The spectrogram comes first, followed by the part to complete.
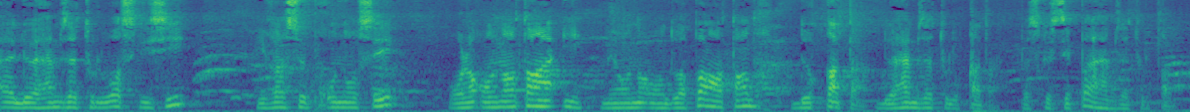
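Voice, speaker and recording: Guy teaching a class, explains slowly, keeps checking if everyone got it. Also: medium pitch, darkish tone. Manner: explains patiently, asks the class questions. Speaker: Islamic studies teacher. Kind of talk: classroom lesson, reading and explaining.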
